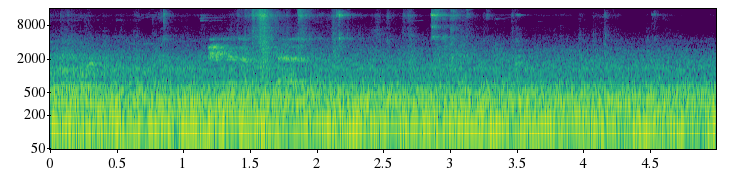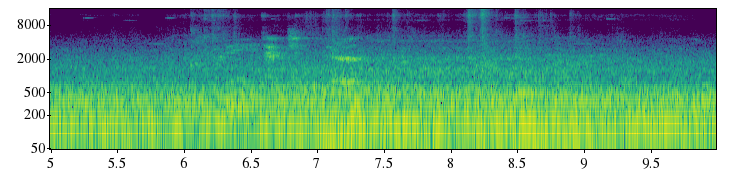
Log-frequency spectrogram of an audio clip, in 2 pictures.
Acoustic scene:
elevator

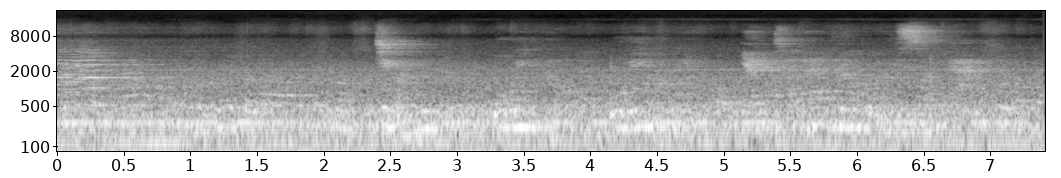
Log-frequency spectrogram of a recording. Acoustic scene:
subway station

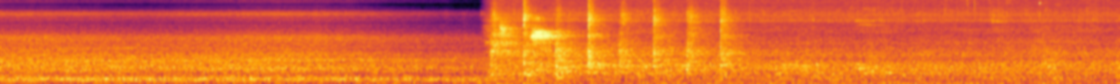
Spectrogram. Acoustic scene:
subway station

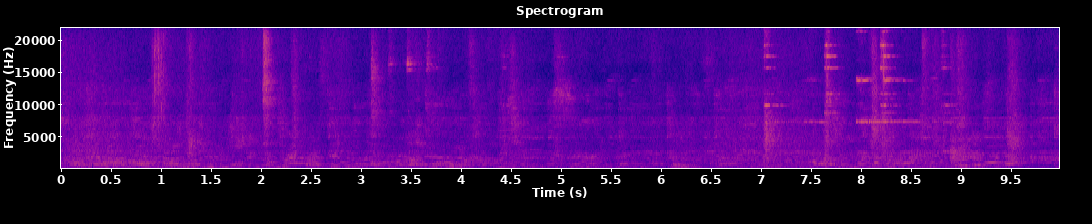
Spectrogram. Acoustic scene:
crowded indoor space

